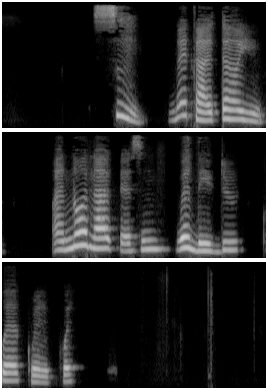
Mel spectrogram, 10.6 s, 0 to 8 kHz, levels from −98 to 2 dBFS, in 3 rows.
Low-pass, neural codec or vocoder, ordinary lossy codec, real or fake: 7.2 kHz; codec, 16 kHz, 0.5 kbps, X-Codec, HuBERT features, trained on balanced general audio; MP3, 32 kbps; fake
